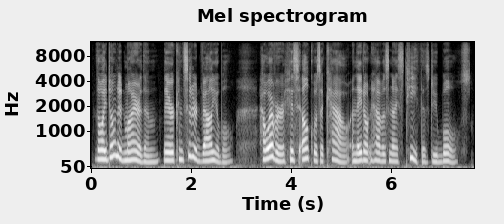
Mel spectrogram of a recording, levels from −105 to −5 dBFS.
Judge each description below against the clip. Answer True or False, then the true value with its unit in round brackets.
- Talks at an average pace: True (195 wpm)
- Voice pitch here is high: True (210 Hz)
